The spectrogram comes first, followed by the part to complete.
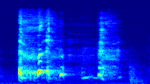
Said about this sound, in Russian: Что это? Что с тобой, ты кашляешь? Да, кашляю.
